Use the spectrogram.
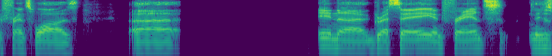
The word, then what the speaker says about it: Françoise: I don't know how the female pronunciation of that is. François. François. There you go. Francois and Françoise.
